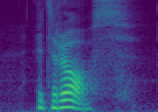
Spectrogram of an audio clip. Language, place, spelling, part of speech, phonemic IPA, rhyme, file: Swedish, Gotland, ras, noun, /rɑːs/, -ɑːs, Sv-ras.ogg
- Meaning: 1. a race (a large group of individuals of the same species set apart from others on the basis of a common heritage), a breed 2. a collapse (of a building) 3. a mudslide (geological disaster)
